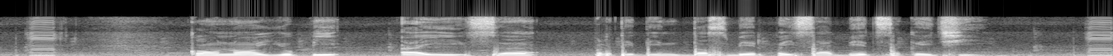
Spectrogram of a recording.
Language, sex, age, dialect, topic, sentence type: Maithili, male, 18-24, Eastern / Thethi, banking, statement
